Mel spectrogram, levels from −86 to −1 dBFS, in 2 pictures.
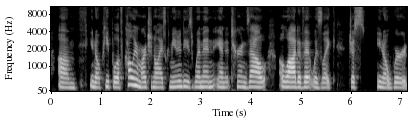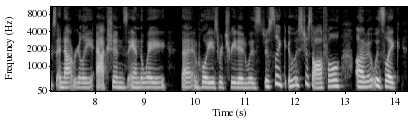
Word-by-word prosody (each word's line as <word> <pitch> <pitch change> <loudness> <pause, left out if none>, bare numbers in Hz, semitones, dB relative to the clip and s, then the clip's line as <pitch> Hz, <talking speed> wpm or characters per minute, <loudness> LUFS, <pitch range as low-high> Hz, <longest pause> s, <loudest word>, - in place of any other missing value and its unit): um, 180 -3 0 0.3
you 210 - -1
know, 185 -2 +1
people 200 0 -2
of 185 0 -2
color, 280 -3 +4
marginalized 190 -2 -1
communities, 205 0 -1
women, 200 0 0
and 190 -3 -2
it - - -8
turns 200 -2 -4
out 195 -1 +4 0.2
a - - 0
lot 195 -1 +7
of 190 0 +1
it 195 0 +4
was, 185 -3 -2
like, 185 0 -4 0.2
just, 190 -1 -4 0.2
you 205 - 0
know, 180 - 0
words 185 +2 -2
and 190 - 0
not 185 +1 +2
really 180 0 -2
actions, 185 -3 0
and 185 -1 -1
the 185 - 0
way 185 0 -1 0.3
that 190 0 -1
employees 185 -3 +1
were 190 - -2
treated 180 0 0
was 175 -2 -4
just 215 -2 -2
like, 305 -6 0
it - - 0
was 255 +2 -1
just 300 -2 -5
awful. 220 +6 +2 0.3
Um, 200 -1 +4
it 220 +3 -1
was, 230 -3 +2
like, 195 -3 +2
190 Hz, 190 wpm, -23 LUFS, 185-205 Hz, 0.3 s, lot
